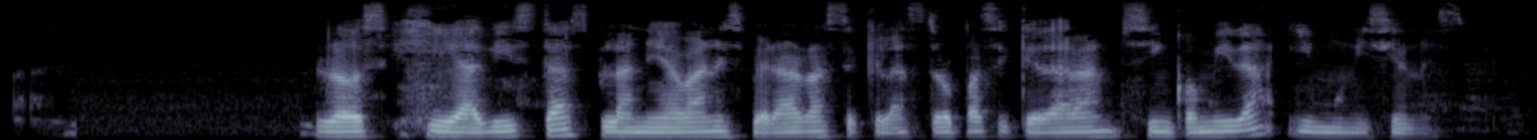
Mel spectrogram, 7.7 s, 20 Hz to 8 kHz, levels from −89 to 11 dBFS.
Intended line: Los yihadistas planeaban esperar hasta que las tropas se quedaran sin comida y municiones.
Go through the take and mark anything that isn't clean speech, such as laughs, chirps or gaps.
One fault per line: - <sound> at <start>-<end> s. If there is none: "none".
none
